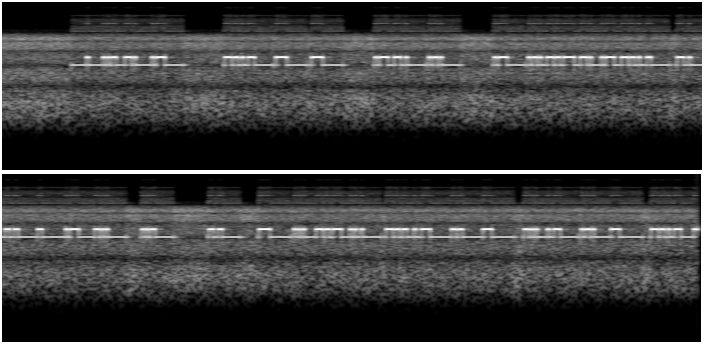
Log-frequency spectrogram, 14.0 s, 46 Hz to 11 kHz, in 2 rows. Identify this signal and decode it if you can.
TTY/TDD text telephone tones (45.45 baud Baudot), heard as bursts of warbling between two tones, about 400 Hz shift, 1600 Hz centre, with phone line noise. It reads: SHE ATTENDED THE UNIVERSITY OF COLORADO …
